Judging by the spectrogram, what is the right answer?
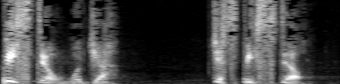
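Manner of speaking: stern, angry, breathy whisper. Describing how scripture sounds when they read it, mock-angry scripture voice. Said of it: "we hear this angry voice behind it".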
